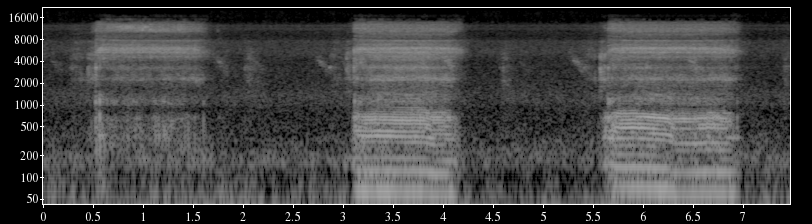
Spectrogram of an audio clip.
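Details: Person recording their own sleep: loud, rattling snores on each in-breath, roughly every 2.5 seconds, over steady room hiss; habitual snoring.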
